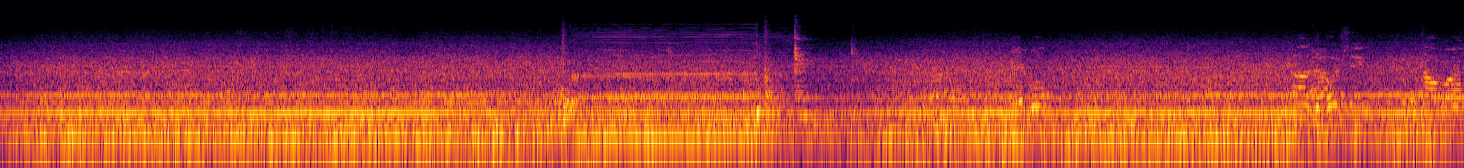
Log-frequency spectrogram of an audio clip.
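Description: Electric-hydraulic power unit of a two-post vehicle lift starting up and running with a steady hum as the lift raises a pickup cab off its frame. The sound changes briefly about six seconds in.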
